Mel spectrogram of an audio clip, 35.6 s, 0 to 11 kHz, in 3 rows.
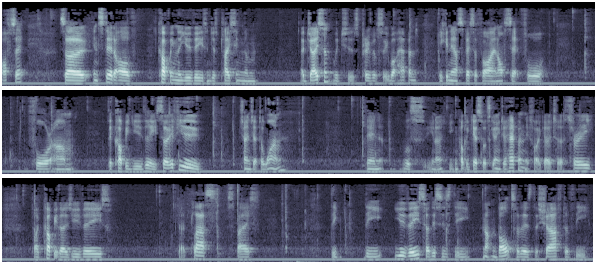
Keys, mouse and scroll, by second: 2.5 u, 7.5 alt+right click, 8.2-8.5 alt+middle drag, 11.1 alt+right click, 11.7-12.1 alt+middle drag, 12.3 alt+right click, 12.9 alt+middle click, 13.6-14.5 alt+right drag, 14.7 alt+right click, 15.3 alt+middle drag, 15.7 alt+right click, 16.1 alt+middle click, 17.2 click, 17.9 1, 18.7 alt+right click, 19.1 alt+middle drag, 20.8 alt+right click, 21.2 alt+middle drag, 23.3 3, 24.1 alt+right click, 24.5 alt+middle click, 25.8 click, 26.9 click, 28.5 space, 29.4 u, 30.1 alt+right click, 32.3 alt+right click, 32.7 alt+middle drag, 33.1 alt+right click.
